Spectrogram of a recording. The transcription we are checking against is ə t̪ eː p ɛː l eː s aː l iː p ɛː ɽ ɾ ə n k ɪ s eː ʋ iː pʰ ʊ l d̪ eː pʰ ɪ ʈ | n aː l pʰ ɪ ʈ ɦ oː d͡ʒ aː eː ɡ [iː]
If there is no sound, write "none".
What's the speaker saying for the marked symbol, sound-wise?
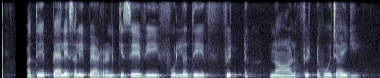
iː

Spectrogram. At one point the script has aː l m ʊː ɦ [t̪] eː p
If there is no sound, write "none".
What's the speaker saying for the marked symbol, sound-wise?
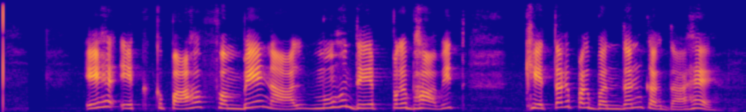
d̪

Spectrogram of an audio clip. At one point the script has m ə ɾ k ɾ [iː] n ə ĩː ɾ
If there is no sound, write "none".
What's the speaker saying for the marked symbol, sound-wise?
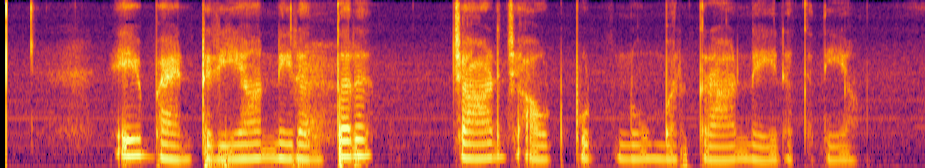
aː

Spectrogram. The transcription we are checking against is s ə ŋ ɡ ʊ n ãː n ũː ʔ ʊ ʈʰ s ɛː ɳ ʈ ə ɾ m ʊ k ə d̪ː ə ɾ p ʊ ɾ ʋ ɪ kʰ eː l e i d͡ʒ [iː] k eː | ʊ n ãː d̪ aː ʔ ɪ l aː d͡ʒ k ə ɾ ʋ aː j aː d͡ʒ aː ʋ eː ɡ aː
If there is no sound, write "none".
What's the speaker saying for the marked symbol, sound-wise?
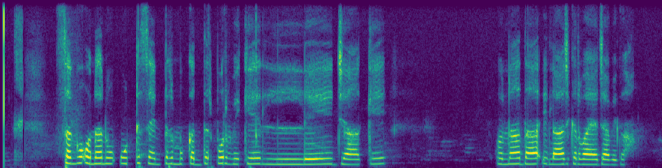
aː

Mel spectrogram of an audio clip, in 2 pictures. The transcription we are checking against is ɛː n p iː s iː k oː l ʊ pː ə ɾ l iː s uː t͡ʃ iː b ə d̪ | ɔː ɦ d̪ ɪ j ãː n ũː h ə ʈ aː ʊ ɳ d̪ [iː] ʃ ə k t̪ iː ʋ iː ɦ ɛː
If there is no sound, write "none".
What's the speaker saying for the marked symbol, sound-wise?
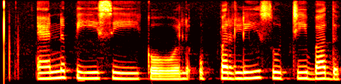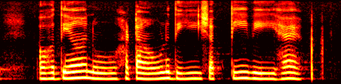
iː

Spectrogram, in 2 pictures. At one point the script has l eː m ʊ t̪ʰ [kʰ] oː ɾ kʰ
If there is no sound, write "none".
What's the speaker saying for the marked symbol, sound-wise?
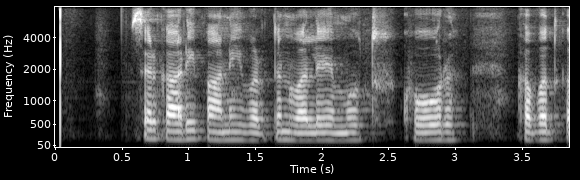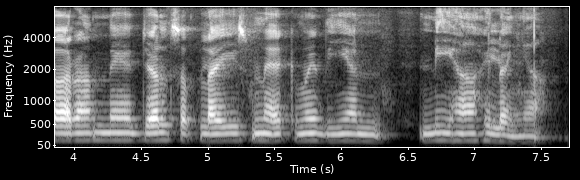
kʰ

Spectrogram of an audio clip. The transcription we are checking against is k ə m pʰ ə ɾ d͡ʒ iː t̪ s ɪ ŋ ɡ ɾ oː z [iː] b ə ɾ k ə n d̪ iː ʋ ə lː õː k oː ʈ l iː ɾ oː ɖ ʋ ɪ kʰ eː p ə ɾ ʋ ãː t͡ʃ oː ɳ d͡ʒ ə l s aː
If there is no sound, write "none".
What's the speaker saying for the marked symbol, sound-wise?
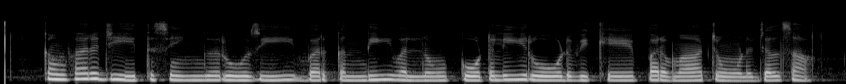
iː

